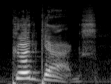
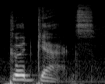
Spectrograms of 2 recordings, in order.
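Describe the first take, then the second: First: Chuckling while praising; laughing. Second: Said in the usual way. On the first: Real, not acted. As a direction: laugh through the words.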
